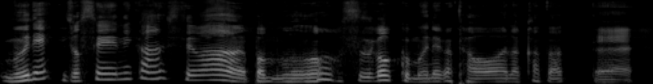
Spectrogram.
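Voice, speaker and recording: A man's voice: fairly high pitch, very animated, normal speed, no room sound. A man playing a polite, haughty rich schoolgirl, hosting radio comedy and reading listener mail with genteel, affected speech. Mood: musing. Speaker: comedy radio show host.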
